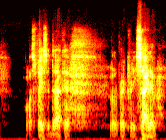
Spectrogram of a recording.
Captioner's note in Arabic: تنهد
